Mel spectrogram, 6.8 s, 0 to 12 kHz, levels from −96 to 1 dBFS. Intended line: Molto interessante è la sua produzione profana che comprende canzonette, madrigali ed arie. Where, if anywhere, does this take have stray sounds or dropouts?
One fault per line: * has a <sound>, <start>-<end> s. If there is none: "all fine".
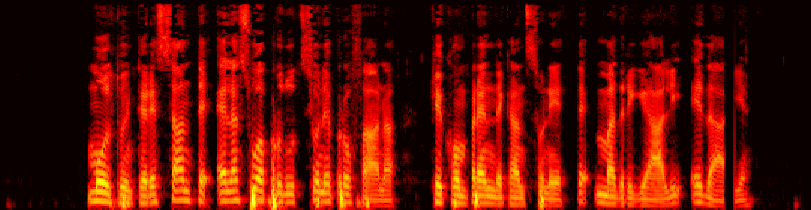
* has a dropout, 6.0-6.1 s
